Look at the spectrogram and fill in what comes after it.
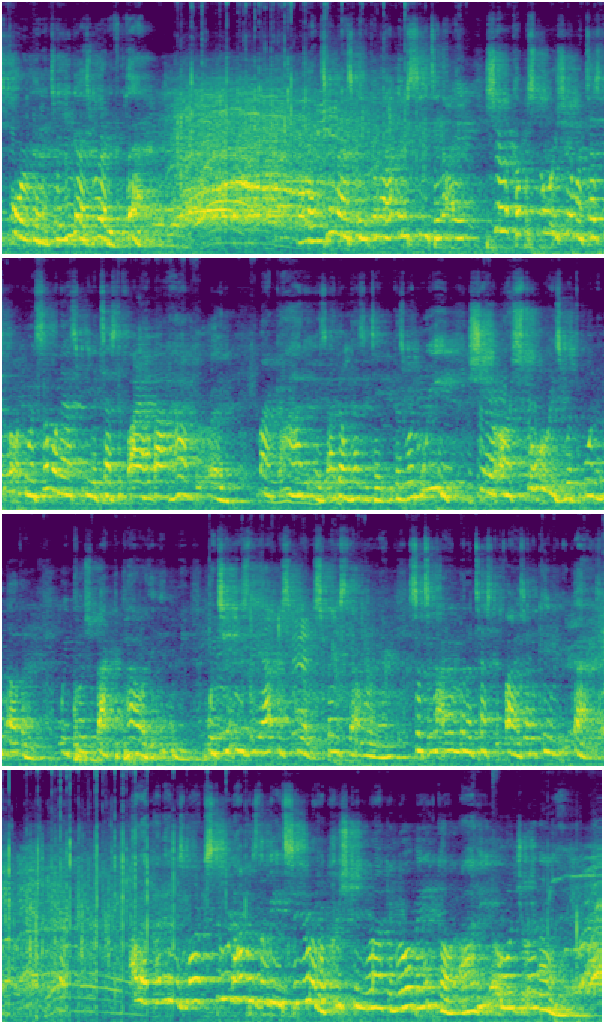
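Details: Man with incurable spasmodic dysphonia developed at the height of his career, progressively worsening until voice was lost, unhelped by vocal coaches and doctors, audible in his voice; spasmodic dysphonia.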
